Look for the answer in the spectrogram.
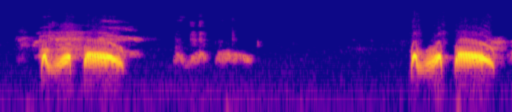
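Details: Spotted dove decoy call played to excite wild doves: two-part cooing phrases, a bent short note plus a long smooth coo, separated by quiet faint murmurs and a pause of several seconds.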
